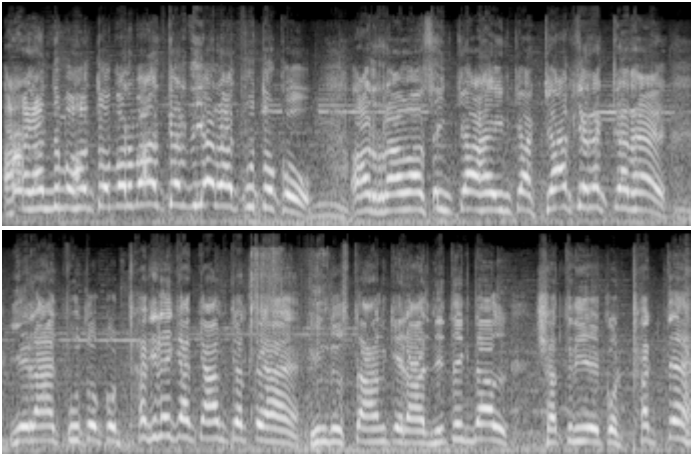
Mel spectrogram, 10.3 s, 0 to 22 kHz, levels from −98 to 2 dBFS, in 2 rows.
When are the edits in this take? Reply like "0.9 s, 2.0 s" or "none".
7.4 s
